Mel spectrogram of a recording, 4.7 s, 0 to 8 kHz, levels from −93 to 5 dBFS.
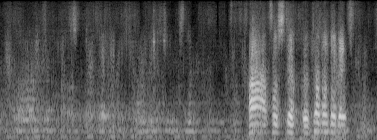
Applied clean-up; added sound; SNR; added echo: neural separator model SepFormer DNS4.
